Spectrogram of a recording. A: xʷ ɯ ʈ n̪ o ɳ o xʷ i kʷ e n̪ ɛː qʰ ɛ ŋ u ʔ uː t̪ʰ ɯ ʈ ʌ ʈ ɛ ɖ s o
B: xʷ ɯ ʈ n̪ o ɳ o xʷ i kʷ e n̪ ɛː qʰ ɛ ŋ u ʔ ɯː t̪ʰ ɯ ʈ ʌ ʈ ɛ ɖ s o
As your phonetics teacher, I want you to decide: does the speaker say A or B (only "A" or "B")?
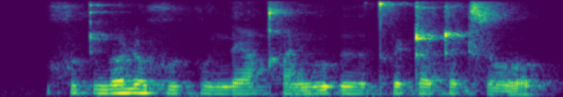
B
